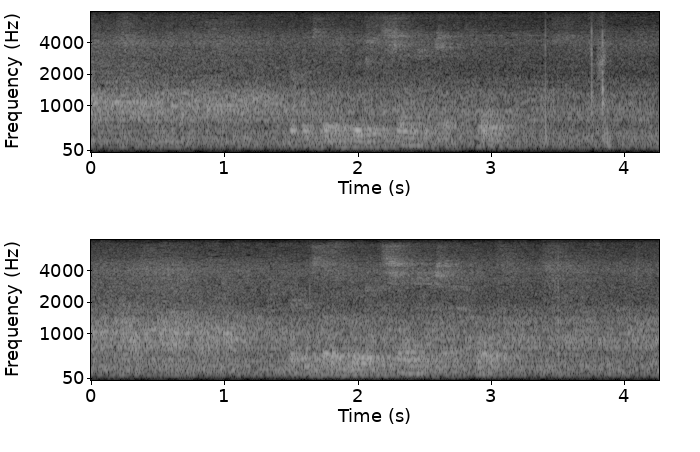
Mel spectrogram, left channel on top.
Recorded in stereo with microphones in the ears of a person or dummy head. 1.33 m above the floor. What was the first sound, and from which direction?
A man speaking, 20° right (ahead or behind).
